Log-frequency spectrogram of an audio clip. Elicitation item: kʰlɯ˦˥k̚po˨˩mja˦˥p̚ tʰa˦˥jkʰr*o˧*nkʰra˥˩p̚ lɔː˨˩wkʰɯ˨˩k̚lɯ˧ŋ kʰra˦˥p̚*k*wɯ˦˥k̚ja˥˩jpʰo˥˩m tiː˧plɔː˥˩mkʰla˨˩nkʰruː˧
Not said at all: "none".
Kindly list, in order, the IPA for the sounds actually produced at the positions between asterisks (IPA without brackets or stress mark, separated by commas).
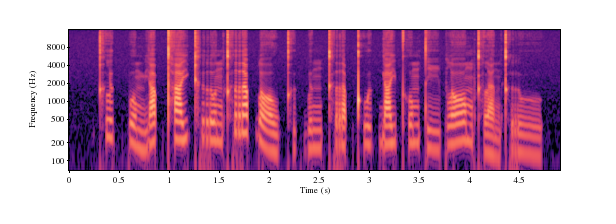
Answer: o˧, kʰ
